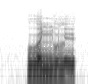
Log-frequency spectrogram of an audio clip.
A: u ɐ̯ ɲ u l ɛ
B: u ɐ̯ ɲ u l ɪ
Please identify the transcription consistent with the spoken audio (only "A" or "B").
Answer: B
